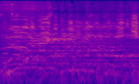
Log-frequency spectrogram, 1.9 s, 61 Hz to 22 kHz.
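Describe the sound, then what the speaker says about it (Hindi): Siberian migratory birds gather at the Sangam in Prayagraj during the Maha Kumbh 2025, filling the air with a dense, continuous chorus of overlapping honking, squawking calls close by. "ये साइबेरियन चिड़िया।"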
